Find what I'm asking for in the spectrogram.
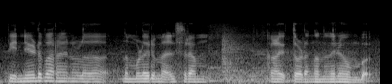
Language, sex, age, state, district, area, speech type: Malayalam, male, 18-30, Kerala, Idukki, rural, spontaneous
